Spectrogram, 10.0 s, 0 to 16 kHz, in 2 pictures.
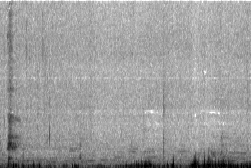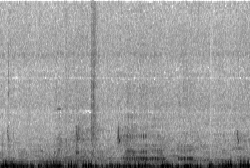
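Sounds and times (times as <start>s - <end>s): dog growling: 7.5s - 9.0s.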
